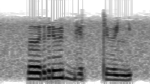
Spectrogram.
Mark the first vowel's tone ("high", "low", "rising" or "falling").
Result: low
